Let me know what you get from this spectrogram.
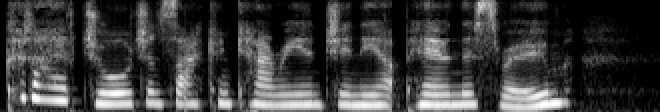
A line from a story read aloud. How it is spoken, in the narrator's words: said breathlessly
